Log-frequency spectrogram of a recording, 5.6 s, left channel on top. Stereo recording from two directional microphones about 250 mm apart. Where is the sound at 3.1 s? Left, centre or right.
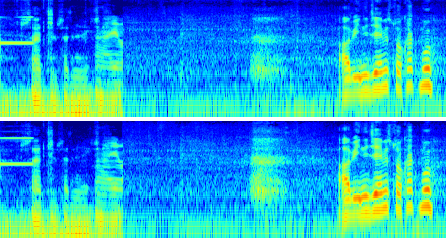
Right.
